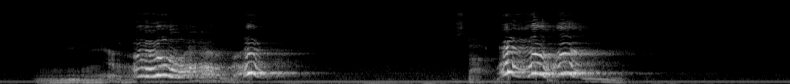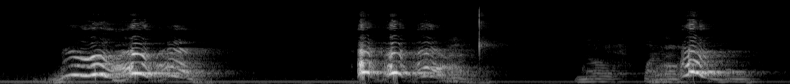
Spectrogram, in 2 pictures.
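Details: Six-month-old female German Shorthaired Pointer puppy protesting after being told no when she wanted to go outside; five separate wavering, yodel-like howls spaced a few seconds apart, each about a second long, with a man's low voice early on.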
